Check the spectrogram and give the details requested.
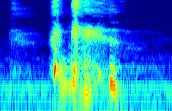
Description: Sneezing repeatedly.. ughh the wind is kicking up so much dust .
